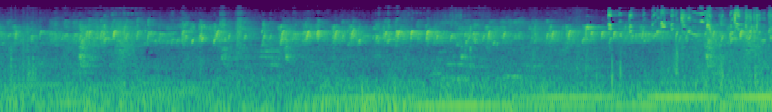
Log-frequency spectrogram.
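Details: European goldfinch song meant to prompt a silent goldfinch to sing; steady chattering twitter with scattered high tinkles and a low hum underneath.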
